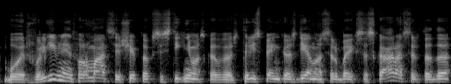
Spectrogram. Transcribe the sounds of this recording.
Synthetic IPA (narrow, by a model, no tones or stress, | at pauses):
bʊʋoɪɾʒʋɐlʲɡʲiːbʲɪnʲeːɪnfoːɾmɑːt̪sʲɪjɛʃʲɛɪp̚t̪oːksɪsʲɪt̪ʲiːkʲɪnʲimɐskɐt̪ɡt̪ʲɾʲiːspʲɛŋʲkʲoːsd̪ʲiɛnoːsɪɾbɐɪksʲɪskɑːɾɐsɪɾt̪ɐd̪ɐ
